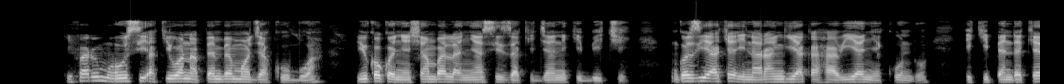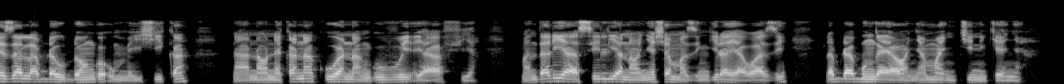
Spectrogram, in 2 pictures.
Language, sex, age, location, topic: Swahili, male, 25-35, Nairobi, government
